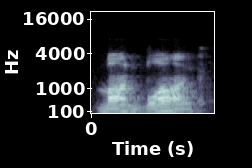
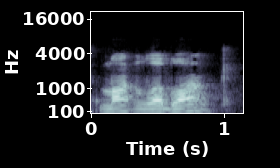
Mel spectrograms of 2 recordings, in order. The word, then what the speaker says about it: Mont Blanc: Like, he was trying to talk about Mont Blanc, but I guess he had friends on the mind and pronounced it as Mont LeBlanc.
